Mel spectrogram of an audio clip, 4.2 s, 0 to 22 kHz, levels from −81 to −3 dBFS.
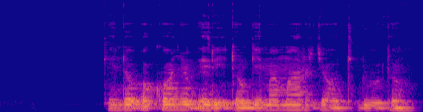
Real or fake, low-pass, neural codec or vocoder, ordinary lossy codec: real; 19.8 kHz; none; none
